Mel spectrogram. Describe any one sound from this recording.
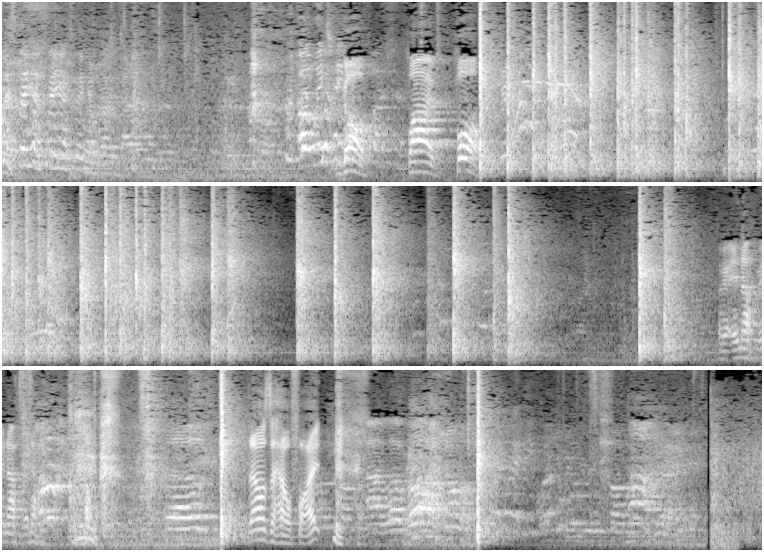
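Young men and women talk and laugh nearby.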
